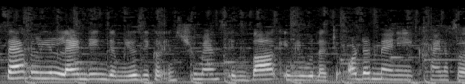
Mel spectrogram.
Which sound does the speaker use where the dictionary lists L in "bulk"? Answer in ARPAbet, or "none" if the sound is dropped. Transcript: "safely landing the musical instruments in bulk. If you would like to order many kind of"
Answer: none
